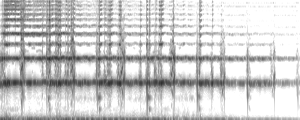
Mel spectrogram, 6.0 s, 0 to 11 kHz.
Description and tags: THE REAL VIRUS 14 - HEAVYPULZLEAD - C6
A pulsating sound, heavily distorted also, suitable as lead sound. All done on my Virus TI. Sequencing done within Cubase 5, audio editing within Wavelab 6.
distorted, multisample, pulsating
